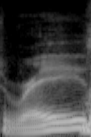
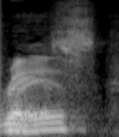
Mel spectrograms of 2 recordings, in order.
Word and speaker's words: Reyes: next opponent Chia Dominic how do you pronounce it rise raise r e y e s raise um I don't know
